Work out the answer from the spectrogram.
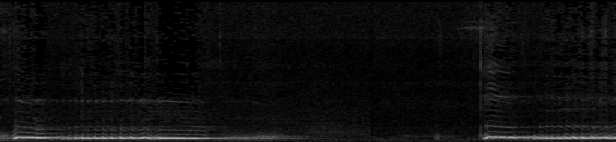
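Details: Local turtle dove calling loudly, a recording meant to provoke other doves into answering: a deep, rolling coo lasting about two seconds that fades out, then silence before another rolling coo begins.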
